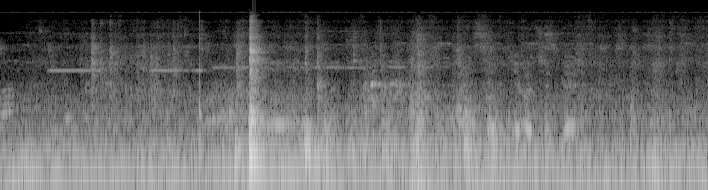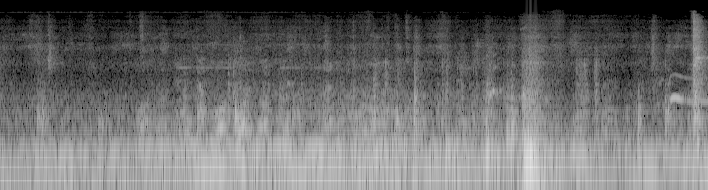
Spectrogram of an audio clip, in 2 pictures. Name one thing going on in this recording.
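A standing tram hums steadily.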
